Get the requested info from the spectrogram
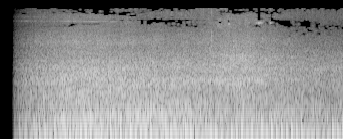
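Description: Motorcycle engine running steadily with a fast, even beat of firing pulses, starting abruptly right at the beginning.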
